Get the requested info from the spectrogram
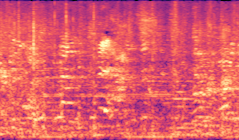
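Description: Young children's voices and play noise over background music.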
